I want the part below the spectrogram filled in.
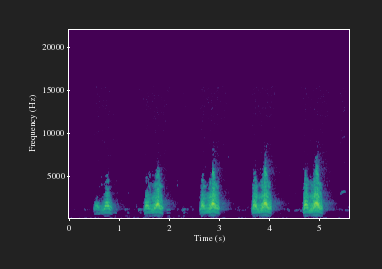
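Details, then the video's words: Female common quail calling: five harsh, rasping bursts spaced about one second apart. Each note is broad and slightly buzzy with a rising-then-falling tone, against a quiet background with faint low rumble. "Batair ki awaz||Quail ki awaz||Female Batera voice"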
